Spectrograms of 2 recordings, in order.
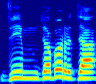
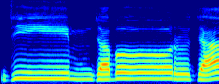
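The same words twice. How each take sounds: First: The final vowel is said short and quick. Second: The final vowel is stretched out long. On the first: The speaker calls it right. "হরকতের উচ্চারণ সবসময় তাড়াতাড়ি পড়তে হবে।" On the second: The speaker calls it wrong. "এরকম পড়া যাবে না।"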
